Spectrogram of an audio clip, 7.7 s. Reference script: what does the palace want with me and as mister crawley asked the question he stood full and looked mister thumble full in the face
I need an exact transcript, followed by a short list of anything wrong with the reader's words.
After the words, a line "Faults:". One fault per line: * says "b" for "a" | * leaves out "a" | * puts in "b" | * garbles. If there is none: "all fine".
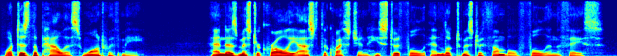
what does the palace want with me and as mister crawley asked the question he stood full and looked mister thumble full in the face
Faults:
all fine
